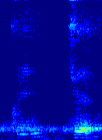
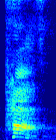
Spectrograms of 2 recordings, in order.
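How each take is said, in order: First: The stress is on the second syllable. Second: The stress is on the first syllable.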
